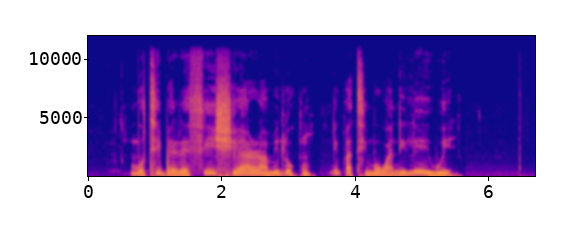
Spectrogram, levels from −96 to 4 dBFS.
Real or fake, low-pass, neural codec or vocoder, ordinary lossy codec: real; 10.8 kHz; none; none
